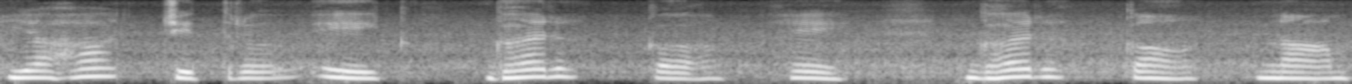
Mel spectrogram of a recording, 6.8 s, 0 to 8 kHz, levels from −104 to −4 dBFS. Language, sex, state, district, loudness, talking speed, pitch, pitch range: Hindi, female, Madhya Pradesh, Dhar, -14 LUFS, 80 wpm, 230 Hz, 215-250 Hz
